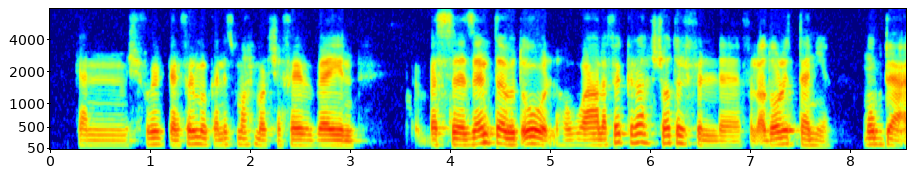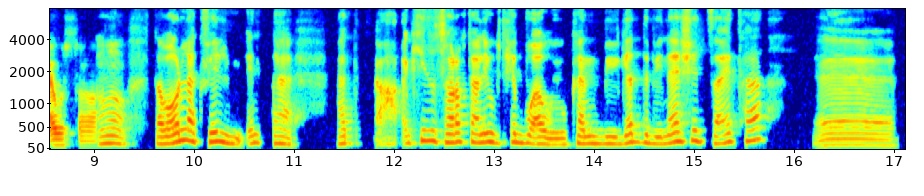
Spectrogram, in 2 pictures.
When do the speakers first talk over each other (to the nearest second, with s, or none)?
none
